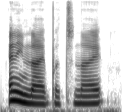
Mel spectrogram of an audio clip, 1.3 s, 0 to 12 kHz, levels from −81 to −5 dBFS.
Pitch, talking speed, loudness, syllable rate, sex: 190 Hz, 235 wpm, -17 LUFS, 6.8 syllables/s, female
